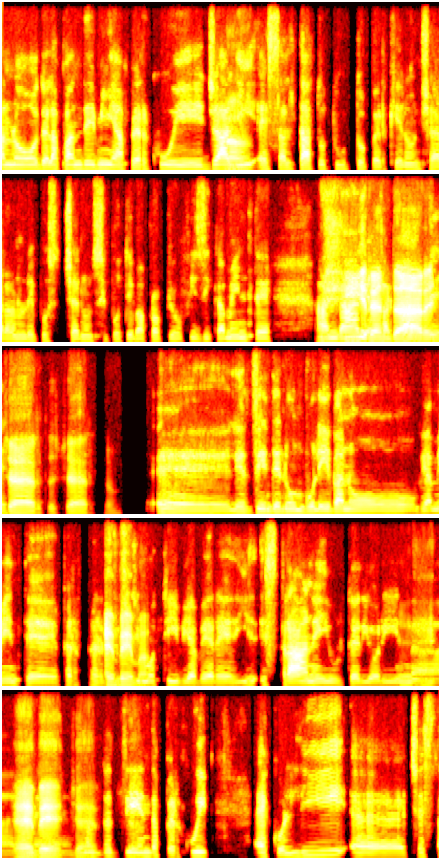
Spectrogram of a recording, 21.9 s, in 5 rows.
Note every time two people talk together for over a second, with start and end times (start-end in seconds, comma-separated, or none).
7.5-8.8, 17.1-18.9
